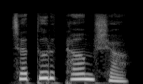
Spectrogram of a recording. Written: ಚತುರ್ಥಾಂಶ

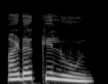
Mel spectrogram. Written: ಅಡೆಕಲುವಣ

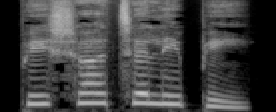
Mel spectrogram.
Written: ಪಿಶಾಚಲಿಪಿ

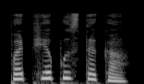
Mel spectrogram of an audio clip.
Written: ಪಠ್ಯಪುಸ್ತಕ

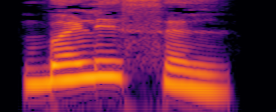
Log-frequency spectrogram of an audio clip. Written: ಬಿಳಿಸೂಲಿ

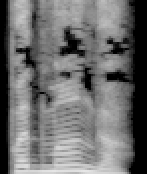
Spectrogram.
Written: ಪದ್ಮಾಂಗ

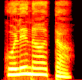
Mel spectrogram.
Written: ಕುಲೀನತೆ

